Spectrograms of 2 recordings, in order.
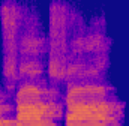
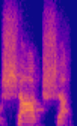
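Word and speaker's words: साक्षात्: So, Bahu samyak, atra pashyatu, sakshat, not shakshat. Okay? A little bit of attention. Sakshat, sakshat. Sa or sha mein antar hai. There is a lot of difference. Sa, sakshat.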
